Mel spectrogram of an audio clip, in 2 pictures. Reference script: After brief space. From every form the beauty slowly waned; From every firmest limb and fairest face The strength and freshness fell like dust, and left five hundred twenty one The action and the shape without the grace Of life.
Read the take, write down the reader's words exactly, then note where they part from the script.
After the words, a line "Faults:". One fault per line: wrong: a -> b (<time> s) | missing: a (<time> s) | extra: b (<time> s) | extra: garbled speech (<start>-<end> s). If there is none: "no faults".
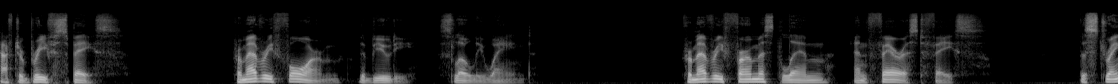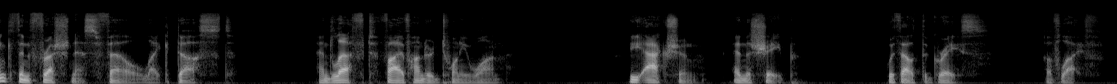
After brief space. From every form the beauty slowly waned; From every firmest limb and fairest face The strength and freshness fell like dust, and left five hundred twenty one The action and the shape without the grace Of life.
Faults:
no faults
